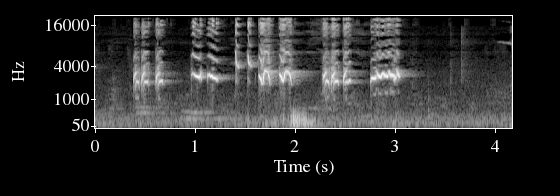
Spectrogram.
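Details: Lure-bird orange-headed thrush repeating short warbled, wavering whistles in quick groups of two or three, pausing briefly between groups, with a soft thud in the background.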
